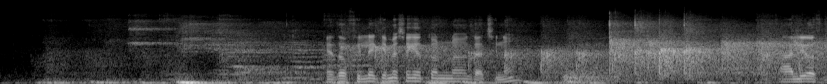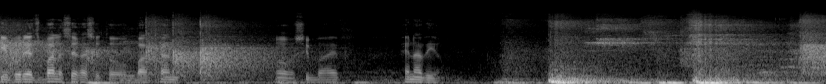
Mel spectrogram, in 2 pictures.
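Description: A table tennis ball clicks back and forth on paddles and table.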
